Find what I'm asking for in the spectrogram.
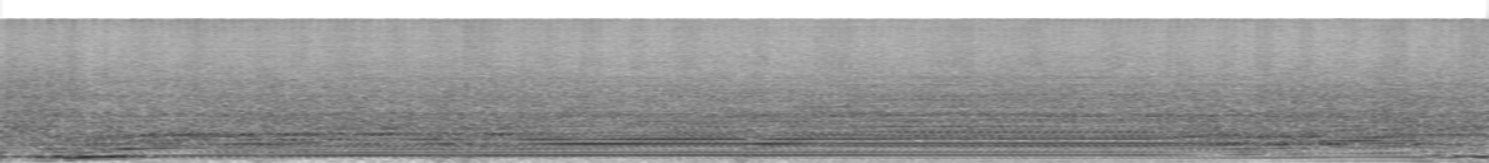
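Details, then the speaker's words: Freshly started swapped engine in a Lumina, cold, oil not yet circulated: light fast ticking over idle, no piston slap; lifter tick from low oil pressure at cold start, fading as oil warms. "all right you hear a little bit of lifter noise we have to wait for the oil to fully circulate throughout the engine but there's no piston slap so that's what I'm happy about"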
